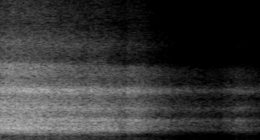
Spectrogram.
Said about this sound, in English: Take a deep breath in through your nose to smell the rose. And a deep breath out through your mouth.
